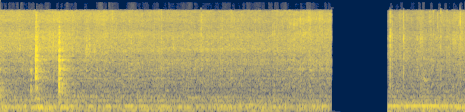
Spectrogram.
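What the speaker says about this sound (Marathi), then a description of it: "मी आता ही शिमला मिरची घातलेली आहे तीसुद्धा आपण एखाद मिनटं परतून घेऊया" Capsicum sautéed with onion in a pan, a continuous hissing sizzle with a couple of early spatula taps, briefly cutting to silence near the end before the sizzle resumes.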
